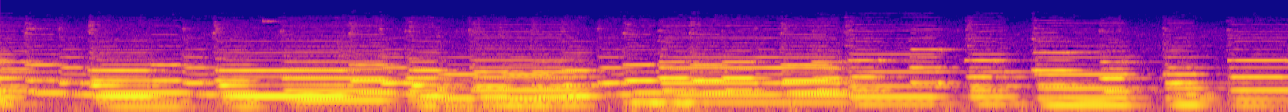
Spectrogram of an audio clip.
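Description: Organ playing hymn chords in steady held notes, the harmony moving to a new chord about every half second to a second.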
